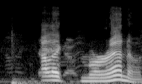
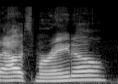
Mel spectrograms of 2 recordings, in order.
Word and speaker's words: Moreno: you said it right my last name alec moreno not alex moreno okay we never we've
